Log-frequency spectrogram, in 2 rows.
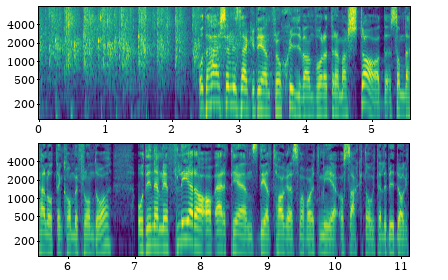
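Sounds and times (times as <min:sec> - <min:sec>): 
small group applauding in the studio: 0:00.0 - 0:03.4
speech: 0:02.4 - 0:11.1.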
